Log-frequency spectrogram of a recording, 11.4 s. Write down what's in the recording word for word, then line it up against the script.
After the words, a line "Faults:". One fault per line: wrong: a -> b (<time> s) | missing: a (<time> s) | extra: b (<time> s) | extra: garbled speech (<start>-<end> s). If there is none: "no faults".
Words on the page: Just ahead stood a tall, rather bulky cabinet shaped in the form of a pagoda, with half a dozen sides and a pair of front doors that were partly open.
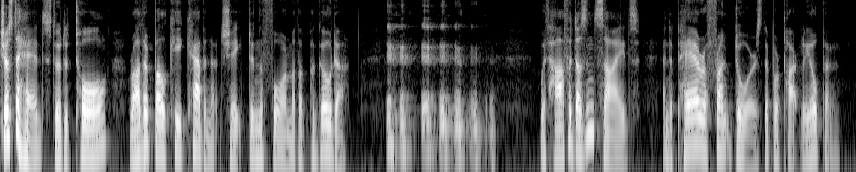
Just ahead stood a tall, rather bulky cabinet shaped in the form of a pagoda, with half a dozen sides and a pair of front doors that were partly open.
Faults:
no faults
